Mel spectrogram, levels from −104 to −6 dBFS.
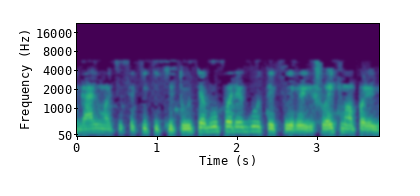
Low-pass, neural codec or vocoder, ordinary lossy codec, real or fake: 7.2 kHz; none; MP3, 24 kbps; real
